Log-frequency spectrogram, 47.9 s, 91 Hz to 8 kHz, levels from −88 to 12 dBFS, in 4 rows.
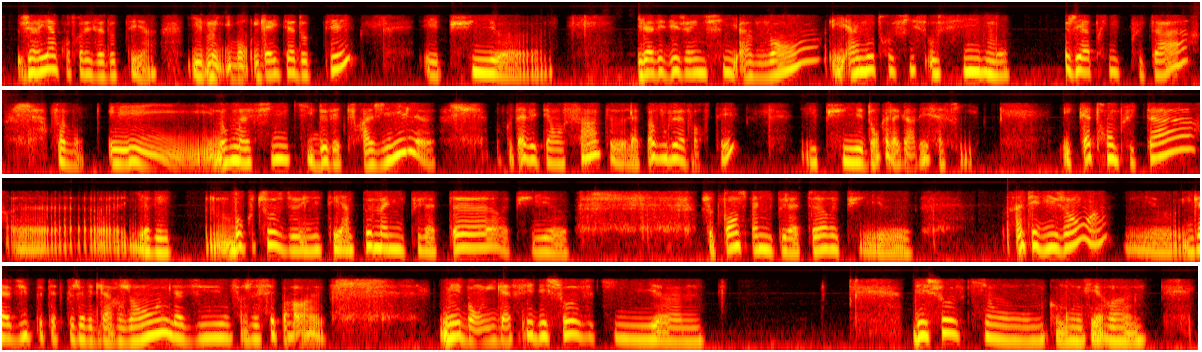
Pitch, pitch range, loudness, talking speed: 190 Hz, 170-215 Hz, -23 LUFS, 150 wpm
